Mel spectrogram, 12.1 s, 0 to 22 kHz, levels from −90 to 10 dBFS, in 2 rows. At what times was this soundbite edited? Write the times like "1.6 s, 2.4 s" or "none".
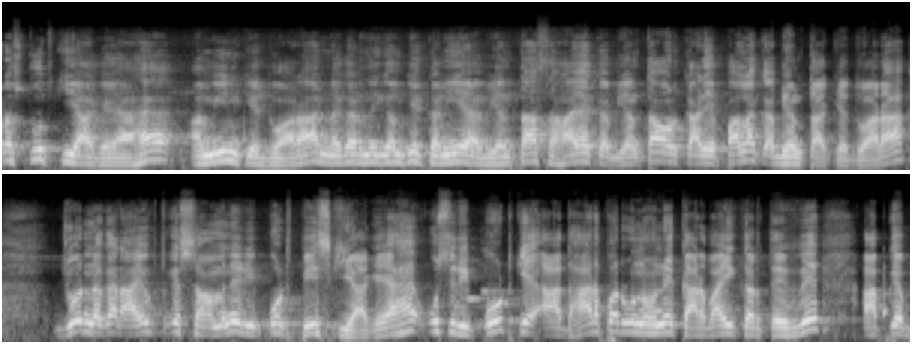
none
